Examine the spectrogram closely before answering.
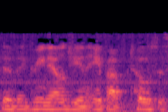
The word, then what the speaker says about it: apoptosis: that um the nitrous nitrous oxide and uh apoptosis or perhaps I'm pronouncing that wrong how do you pronounce it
